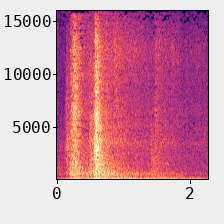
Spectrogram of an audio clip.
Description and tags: rasp train 004
the rattle of a freight train.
